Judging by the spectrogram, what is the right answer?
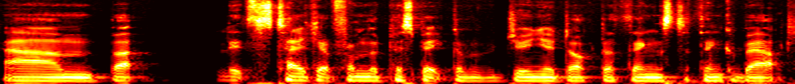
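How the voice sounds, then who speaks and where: A man talks at a fairly quick pace in a very deep, low pitch. The recording is very clean, with a silent background. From New Zealand, Auckland. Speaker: surgical registrar. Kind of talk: casual interview.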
